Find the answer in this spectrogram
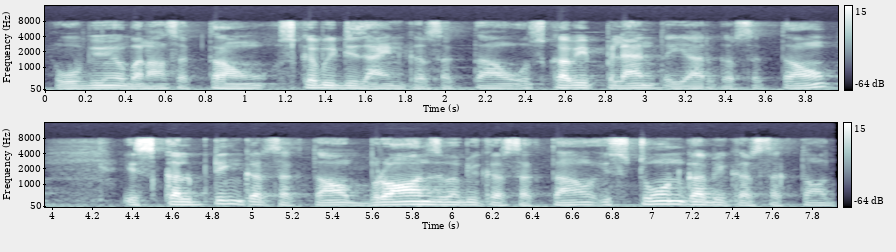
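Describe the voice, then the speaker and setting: In a classroom history lecture for children, a man with a fairly low voice explains each term and repeats the important points. He often slips into English phrases.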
